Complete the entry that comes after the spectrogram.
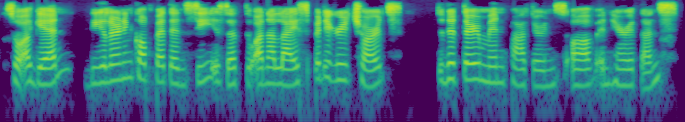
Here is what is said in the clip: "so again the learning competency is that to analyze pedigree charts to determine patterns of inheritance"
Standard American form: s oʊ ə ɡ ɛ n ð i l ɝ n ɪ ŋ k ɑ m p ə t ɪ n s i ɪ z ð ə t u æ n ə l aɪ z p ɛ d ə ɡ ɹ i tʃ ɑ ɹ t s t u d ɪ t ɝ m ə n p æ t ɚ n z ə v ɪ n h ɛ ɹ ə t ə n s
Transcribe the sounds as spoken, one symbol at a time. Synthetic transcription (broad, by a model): s oʊ ə ɡ ɛ n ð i l ɝ n ɪ ŋ k ɑ m p ə t ɪ n s i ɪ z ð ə t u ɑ n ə l aɪ s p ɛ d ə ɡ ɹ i tʃ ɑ ɹ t s t u d ɪ t ɝ m ə n p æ t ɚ n s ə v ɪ n h ɛ ɹ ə t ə n s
